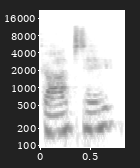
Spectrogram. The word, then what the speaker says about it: gate: The words CC there are pronounced gate.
